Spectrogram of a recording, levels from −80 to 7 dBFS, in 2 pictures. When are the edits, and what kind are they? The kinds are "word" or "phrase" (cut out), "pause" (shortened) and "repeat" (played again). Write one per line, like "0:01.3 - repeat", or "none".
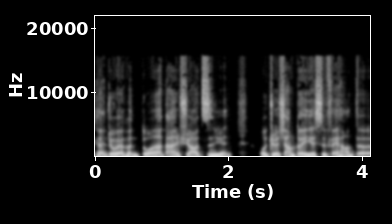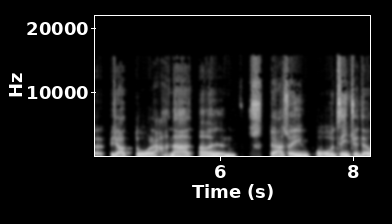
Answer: none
